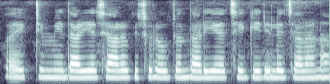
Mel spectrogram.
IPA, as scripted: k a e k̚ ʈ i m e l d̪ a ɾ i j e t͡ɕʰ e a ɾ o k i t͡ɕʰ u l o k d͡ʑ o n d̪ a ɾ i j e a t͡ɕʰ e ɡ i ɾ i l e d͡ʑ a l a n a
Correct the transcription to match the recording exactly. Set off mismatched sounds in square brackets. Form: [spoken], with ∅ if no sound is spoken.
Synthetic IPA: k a e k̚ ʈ i m e [∅] d̪ a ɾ i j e t͡ɕʰ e a ɾ o k i t͡ɕʰ u l o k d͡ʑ o n d̪ a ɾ i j e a t͡ɕʰ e ɡ i ɾ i l e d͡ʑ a l a n a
